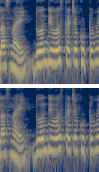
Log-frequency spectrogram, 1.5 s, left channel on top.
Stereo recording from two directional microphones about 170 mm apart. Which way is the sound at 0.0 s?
20° left (ahead or behind).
